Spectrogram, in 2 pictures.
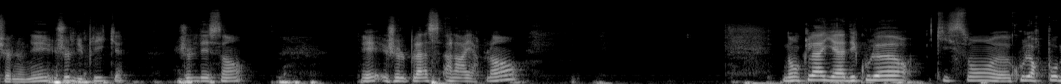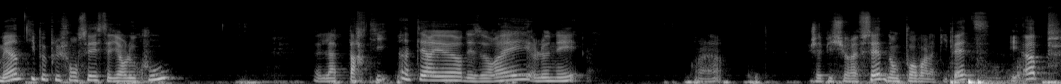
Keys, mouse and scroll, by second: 0.8 ctrl+d, 1.6-3.0 ctrl+drag, 4.4 click, 5.1 middle click, 8.0 middle click, 13.0 click, 14.4 shift+click, 15.6 shift+click, 17.3 shift+click, 17.8 shift+middle click, 20.2 F7, 20.8 click.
